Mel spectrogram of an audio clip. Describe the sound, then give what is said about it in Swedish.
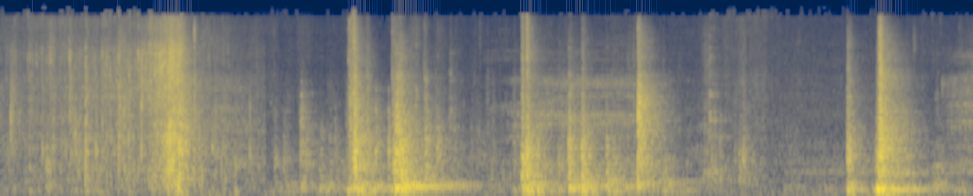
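A microwave oven door opens with a clunk, followed by a run of sharp clicks and knocks at irregular intervals as the oven is closed and set to heat frozen schnitzels. No one speaks. “Nu mikrar vi de frysta schnitzlarna för att stektiden ska motsvara de färska.”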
